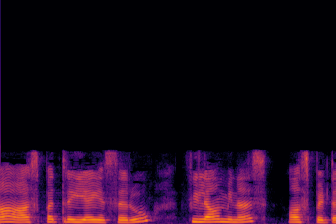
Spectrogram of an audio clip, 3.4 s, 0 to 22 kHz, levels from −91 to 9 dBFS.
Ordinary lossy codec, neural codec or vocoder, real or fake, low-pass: MP3, 48 kbps; codec, 16 kHz, 4.8 kbps, FACodec; fake; 7.2 kHz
